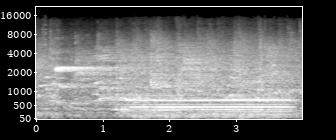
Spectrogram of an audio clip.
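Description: A short steady referee's whistle blast, then a goal horn sounding a held chord for about two and a half seconds that cuts off sharply, signalling the goal just scored, over crowd noise.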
